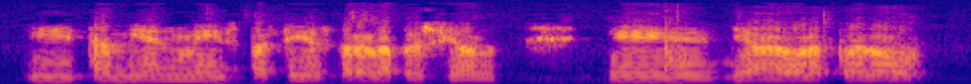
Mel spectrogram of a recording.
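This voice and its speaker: A man at a medium pitch, speaking at a very slow pace. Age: 70s. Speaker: patient giving testimony. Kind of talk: testimony.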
